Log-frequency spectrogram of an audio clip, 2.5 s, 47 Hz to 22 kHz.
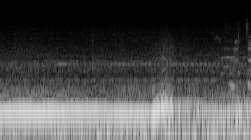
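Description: A BMW M3 with a DCT gearbox holds a steady engine drone, then a quick downshift blips the revs upward before settling, heard up close over a couple of seconds.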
